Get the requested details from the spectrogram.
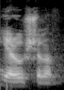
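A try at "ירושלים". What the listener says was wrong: Non, c'est Yerushalayim, pas Yerushalam. Répète après moi. Yerushalayim.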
